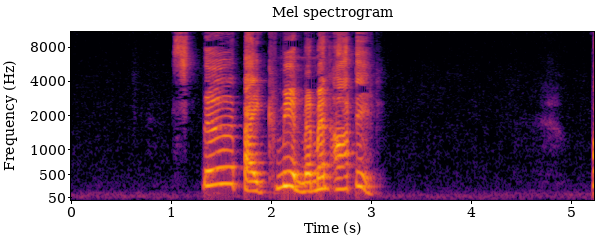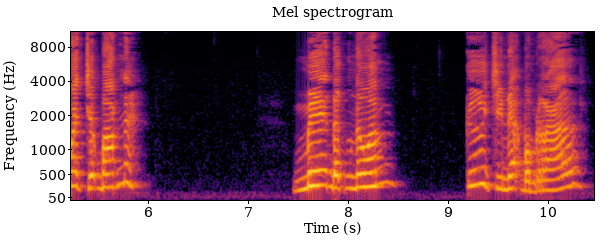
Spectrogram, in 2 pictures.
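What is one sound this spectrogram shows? A young man speaks with animation close to a microphone, in short bursts with pauses.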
